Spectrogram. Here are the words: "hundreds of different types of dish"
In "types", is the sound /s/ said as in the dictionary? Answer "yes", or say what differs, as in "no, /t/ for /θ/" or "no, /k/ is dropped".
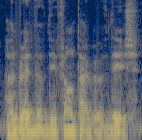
no, /s/ is dropped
